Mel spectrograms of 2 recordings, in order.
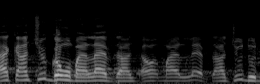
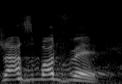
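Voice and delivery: high-pitched, called-out tone; 5 semitones higher than usual. Retelling a heckle from the back: imitating a guy shouting. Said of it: "One guy from the back just shouted".

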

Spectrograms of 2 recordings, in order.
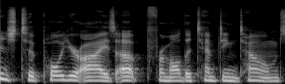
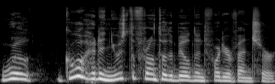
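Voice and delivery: very bad put-on Northumberland accent, rattled off; 3 dB louder than usual. Telling a story for fun, quote accommodating Stuart's reply in a bad Northumberland accent. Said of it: "that was the worst Northumberland accent".

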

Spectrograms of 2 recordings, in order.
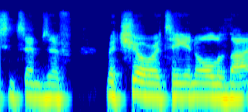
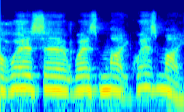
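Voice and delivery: put-on posh English accent, higher-pitched; 6 semitones higher than usual. Recalling a stranger in the editor's chair asking for Mike, imitating a posh English accent. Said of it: "He had this really posh English accent".

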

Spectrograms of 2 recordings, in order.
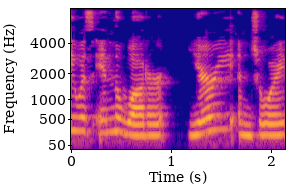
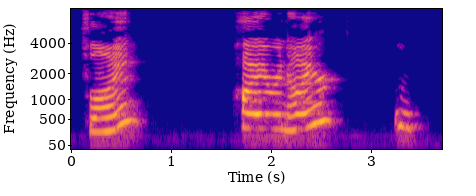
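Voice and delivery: high-pitched, gulping, swallowing hard; 6 semitones higher, 3 dB louder than usual. Narrator reads a character in a rising balloon answering his friend: gulping. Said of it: "Lars gulped".

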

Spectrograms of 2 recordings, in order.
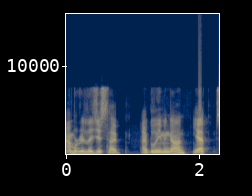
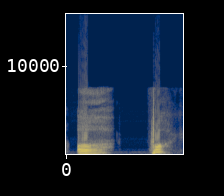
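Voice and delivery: loud, panicked cursing outburst; 6 dB louder than usual. Playing a scary game and naming it: panicking. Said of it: "I am panicking right now".

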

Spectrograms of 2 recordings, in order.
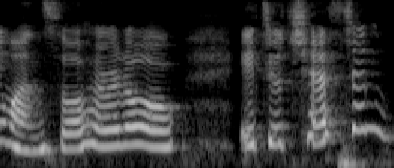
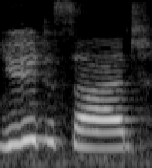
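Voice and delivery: ordinary delivery

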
